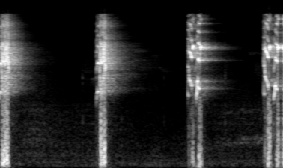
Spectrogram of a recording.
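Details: Lovebird calling out to an opponent with four loud raspy shrieks spaced about a second apart, the later ones split into double-pulsed notes.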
